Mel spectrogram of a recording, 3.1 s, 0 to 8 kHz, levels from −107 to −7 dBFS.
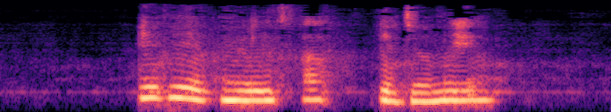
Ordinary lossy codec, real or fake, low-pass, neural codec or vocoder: MP3, 32 kbps; fake; 7.2 kHz; codec, 24 kHz, 3 kbps, HILCodec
